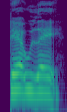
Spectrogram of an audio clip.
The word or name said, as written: derudaf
